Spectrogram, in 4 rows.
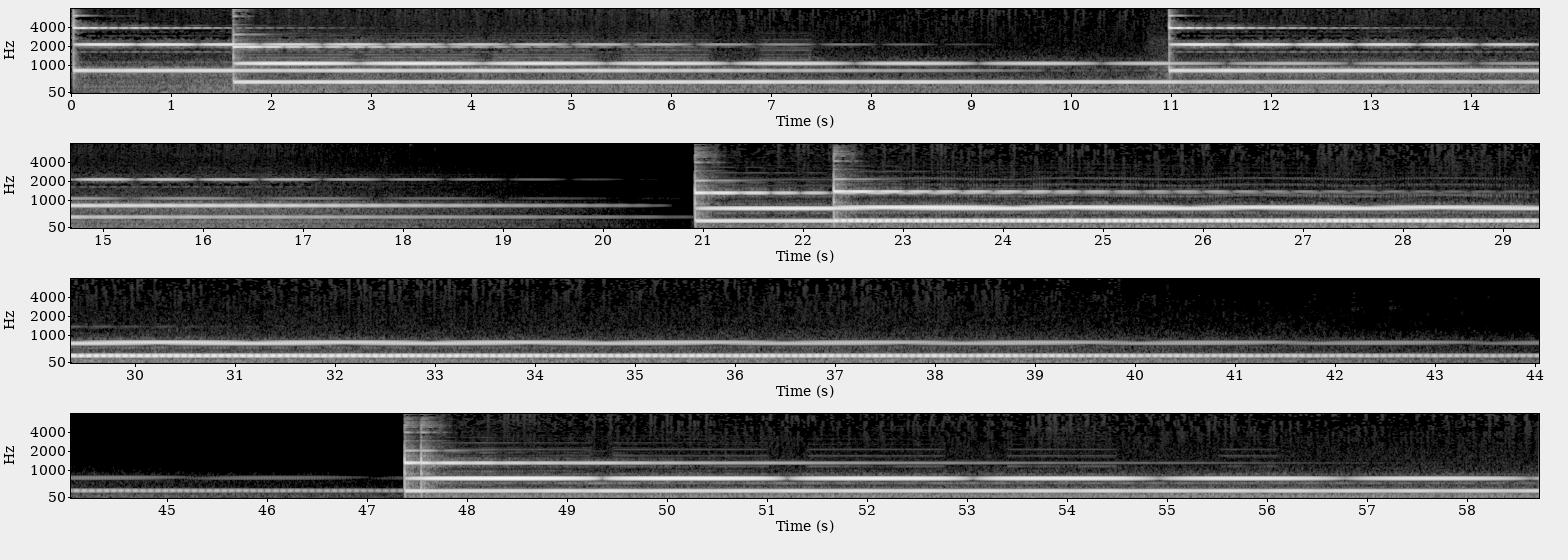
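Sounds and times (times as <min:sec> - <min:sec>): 
pentatonic bell melody: 0:00.0 - 0:20.2, 0:20.9 - 0:46.4, 0:47.4 - 0:58.7.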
